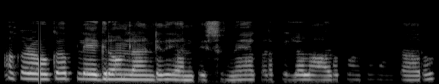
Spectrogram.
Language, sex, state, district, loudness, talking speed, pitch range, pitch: Telugu, female, Telangana, Karimnagar, -26 LUFS, 135 wpm, 215-240 Hz, 220 Hz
